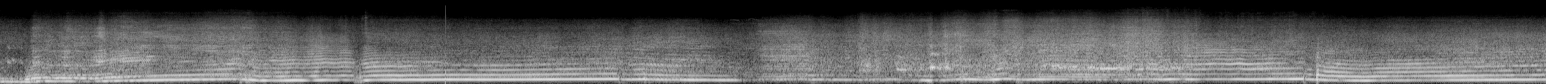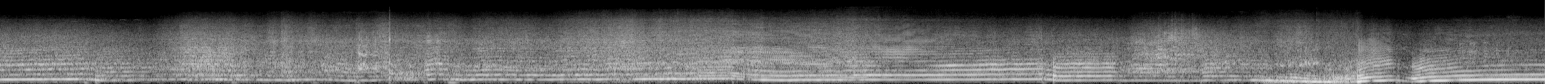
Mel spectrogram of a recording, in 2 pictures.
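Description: Škoda Fabia R2 rally car's engine at full throttle on a tarmac stage, rising in pitch through each gear and dropping sharply at every upshift, over several passes.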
